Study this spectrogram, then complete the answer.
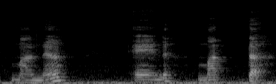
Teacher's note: I am pronouncing the last syllable a little bit stronger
